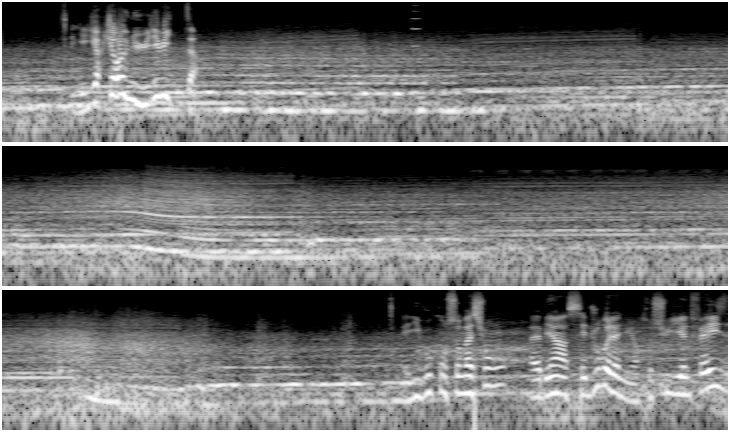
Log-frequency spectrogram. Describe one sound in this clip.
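Racing car engines roar and whine, rising and falling in pitch as they shift gears.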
